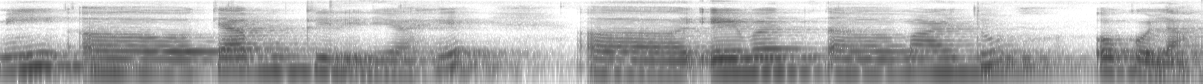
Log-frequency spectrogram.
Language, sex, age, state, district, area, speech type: Marathi, female, 18-30, Maharashtra, Akola, urban, spontaneous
